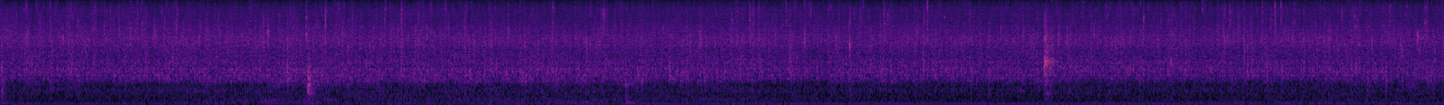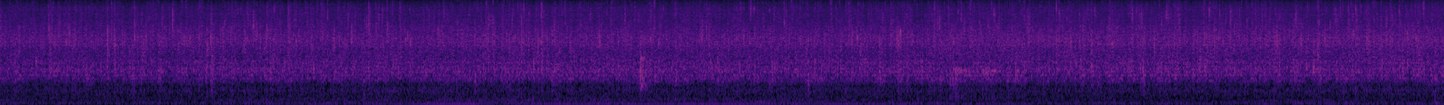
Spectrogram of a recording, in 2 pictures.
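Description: Chicken pieces frying in oil in a nonstick pan: a steady sizzle with an occasional light tick.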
